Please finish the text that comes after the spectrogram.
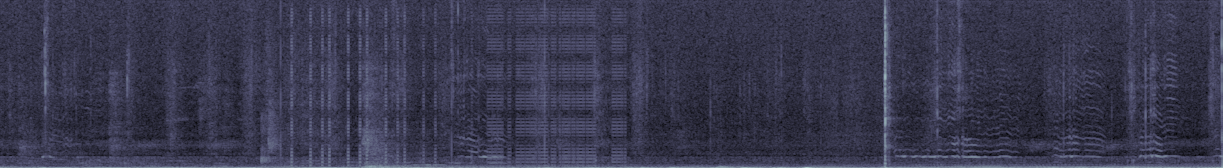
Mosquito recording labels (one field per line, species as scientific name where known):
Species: Mansonia uniformis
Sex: female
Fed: unfed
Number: one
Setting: cup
